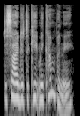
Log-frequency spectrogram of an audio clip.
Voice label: female; Skyrim Special Edition; UVNPC Assigned; Solitude; Endarie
